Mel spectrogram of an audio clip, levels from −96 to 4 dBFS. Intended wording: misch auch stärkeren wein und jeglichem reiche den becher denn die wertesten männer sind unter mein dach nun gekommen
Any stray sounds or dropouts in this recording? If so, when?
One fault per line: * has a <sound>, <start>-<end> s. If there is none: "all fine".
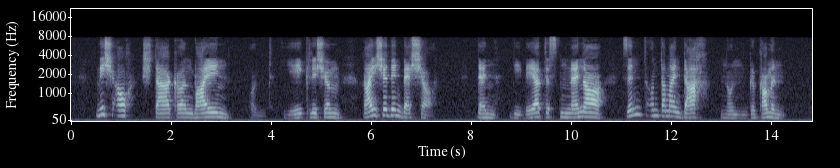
all fine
